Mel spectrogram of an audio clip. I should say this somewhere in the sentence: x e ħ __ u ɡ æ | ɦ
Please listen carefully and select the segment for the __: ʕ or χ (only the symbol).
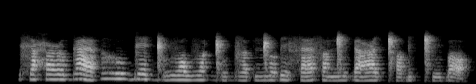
ʕ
